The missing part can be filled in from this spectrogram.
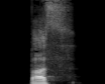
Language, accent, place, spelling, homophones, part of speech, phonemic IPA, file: German, Germany, Berlin, bass, Bass, adverb / adjective, /bas/, De-bass.ogg
- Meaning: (adverb) 1. greatly, totally, immensely; used with erstaunt (“astonished”) or, less often, other words expressing a sudden reaction/emotion 2. better, more properly, readily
